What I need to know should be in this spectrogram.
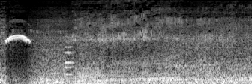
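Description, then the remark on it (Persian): Dense, steady roar of city traffic on a street in Karachi, Pakistan, with engines rumbling, opening with a sharp, high whistle or horn-like tone that quickly fades into the continuous street din. “من باید ترافیک را تنظیم کنم. اما اینجا بسیار سر و صدا است.”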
